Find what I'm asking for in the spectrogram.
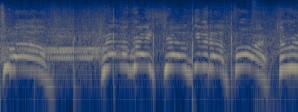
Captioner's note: cheers and applause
